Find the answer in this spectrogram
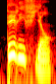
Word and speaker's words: Terrifiant: Terrifiant. Final T not pronounced. Double R here, so it will open the pronunciation of your E, and then it will be E. Terrifiant.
